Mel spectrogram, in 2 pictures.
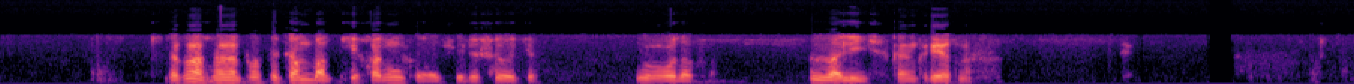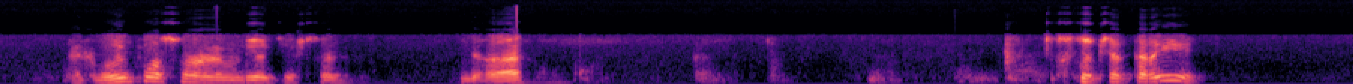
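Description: A man talks over a phone line.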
